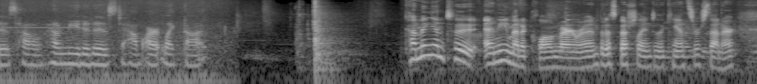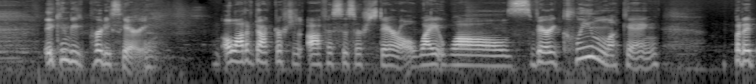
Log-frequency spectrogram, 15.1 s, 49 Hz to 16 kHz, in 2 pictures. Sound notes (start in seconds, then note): 2.9 door opens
